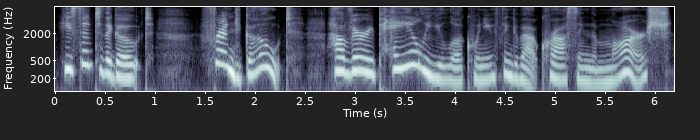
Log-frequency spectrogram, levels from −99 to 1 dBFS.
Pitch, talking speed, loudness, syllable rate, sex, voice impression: 250 Hz, 185 wpm, -17 LUFS, 4.1 syllables/s, female, very feminine, slightly young, slightly tensed, slightly cute, slightly unique, lively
